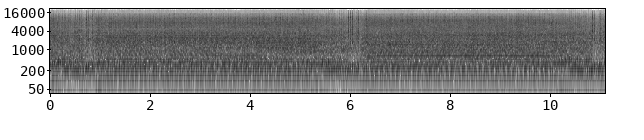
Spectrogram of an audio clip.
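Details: Free riding mower, tank previously drained, running after flood-prone start attempts with fuel clamped off to stop flooding: small single-cylinder engine at steady, even speed, no surging or misfire; sounds healthy.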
